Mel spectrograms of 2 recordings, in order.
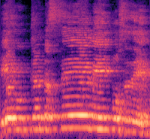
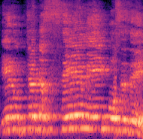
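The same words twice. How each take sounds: The two takes are said the same way.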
